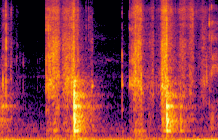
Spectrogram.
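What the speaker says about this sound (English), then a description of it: "Just cut it in really thin slices. The thinner the better." Knife slicing vegetables into thin slices for a chicken and pasta dish, two distinct cutting strokes with scraping in between, close and fairly quiet, no talking.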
